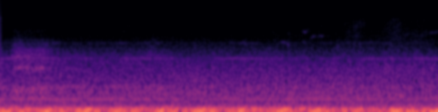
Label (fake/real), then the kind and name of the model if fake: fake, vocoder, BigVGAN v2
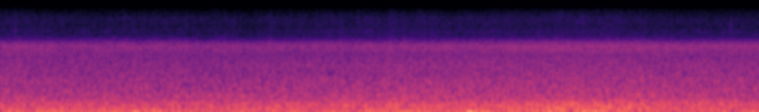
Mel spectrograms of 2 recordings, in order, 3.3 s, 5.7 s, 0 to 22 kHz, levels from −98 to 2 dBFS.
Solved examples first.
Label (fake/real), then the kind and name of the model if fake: real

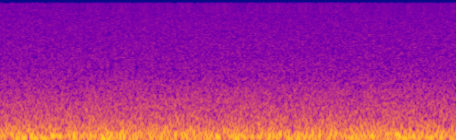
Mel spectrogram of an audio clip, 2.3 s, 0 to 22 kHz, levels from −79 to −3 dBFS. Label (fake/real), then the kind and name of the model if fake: real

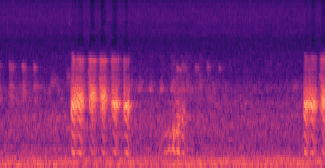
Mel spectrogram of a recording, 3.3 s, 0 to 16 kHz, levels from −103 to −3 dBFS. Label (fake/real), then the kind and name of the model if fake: fake, vocoder, BigVGAN v2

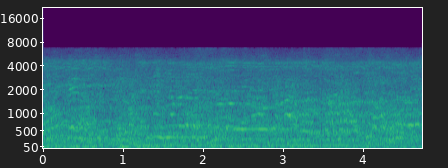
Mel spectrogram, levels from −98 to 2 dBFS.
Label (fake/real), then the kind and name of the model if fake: fake, vocoder, BigVGAN v2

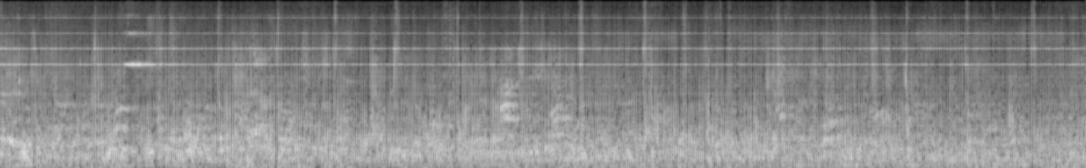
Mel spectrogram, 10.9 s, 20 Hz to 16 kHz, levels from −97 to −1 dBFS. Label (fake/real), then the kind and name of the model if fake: fake, vocoder, BigVGAN v2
